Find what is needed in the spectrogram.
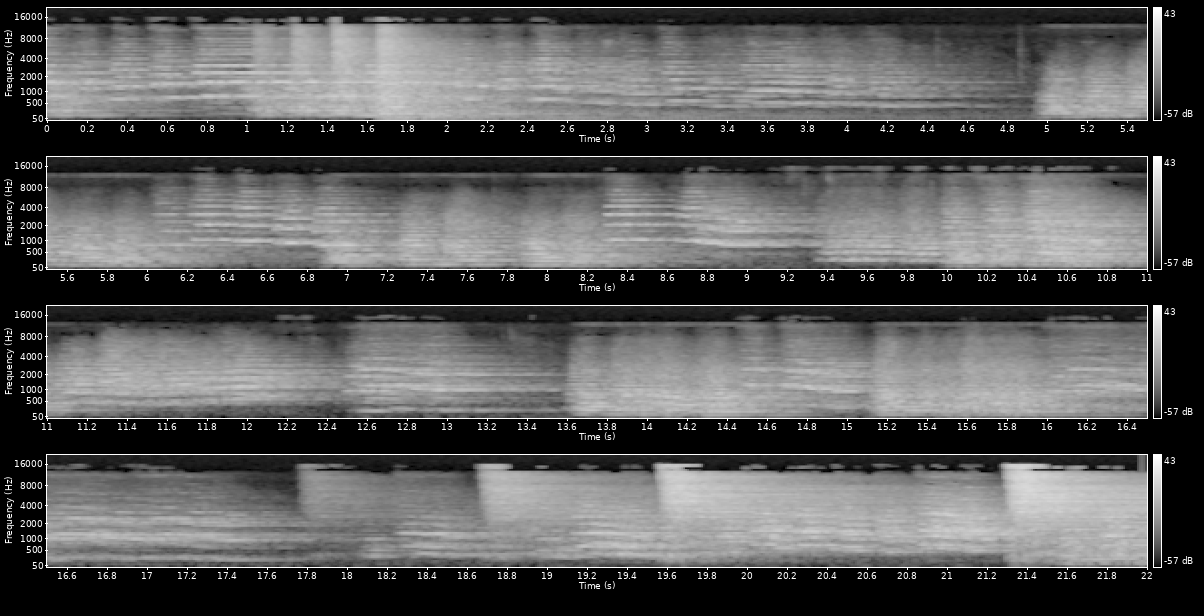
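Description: High school concert band of woodwinds, brass and percussion playing a piece, with a loud full-band accent about a second and a half in. The music moves in phrases with short breaks near five, fourteen and eighteen seconds, then builds again with sharp accents near the end.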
